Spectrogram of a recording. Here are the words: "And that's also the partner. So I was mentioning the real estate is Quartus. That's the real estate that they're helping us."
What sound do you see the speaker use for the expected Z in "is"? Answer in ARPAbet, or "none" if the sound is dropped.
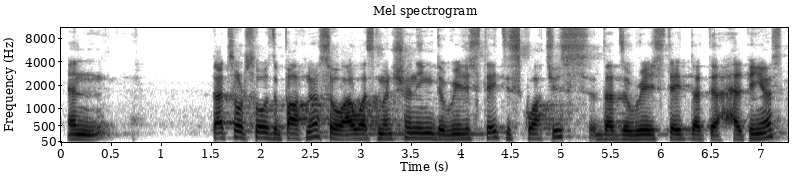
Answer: S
